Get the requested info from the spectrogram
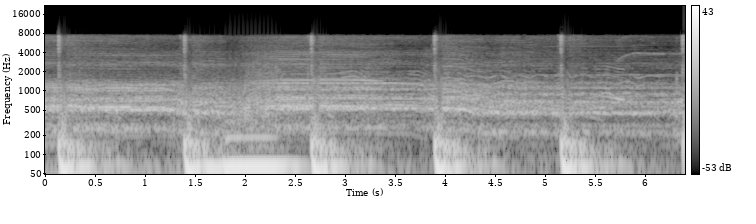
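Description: Live rock band playing a slow beat, with a heavy bass-drum hit about every second and a quarter, under a crowd singing a long "oh, oh, oh" sing-along.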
